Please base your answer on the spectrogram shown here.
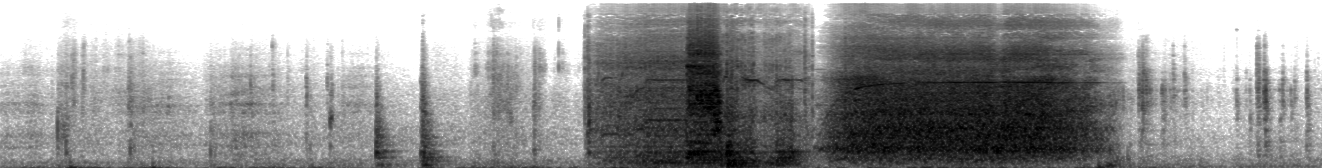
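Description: Air blower blasting wood chips off a Range Road firewood conveyor in two loud bursts, a short one then a longer steady rush, with scattered clunks and knocks before and after.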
